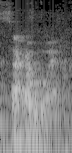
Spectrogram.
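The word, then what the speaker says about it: Sakauye: How do we say that name? – Sacabue. – There we go.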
